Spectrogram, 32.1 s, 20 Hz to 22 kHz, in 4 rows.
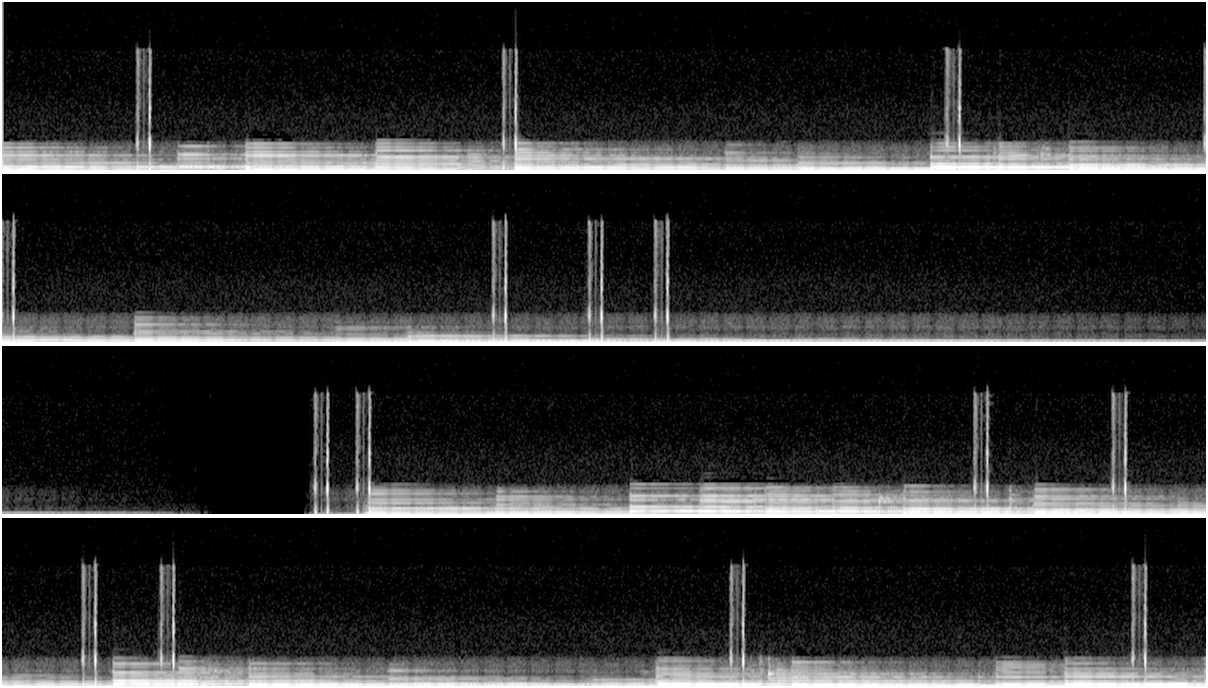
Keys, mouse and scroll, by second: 0.5-0.9 scroll down 1, 0.9-3.3 drag, 4.7-6.1 scroll up 1, 6.3 right click, 6.7 scroll down 1, 7.5 scroll up 1, 8.0-11.3 drag, 11.7 c, 11.9 click, 12.7 Down, 18.1-19.9 drag, 19.9 ctrl+Home, 22.5 click, 22.9-23.4 scroll up 1, 23.4 click, 25.5 scroll down 1, 26.6-28.2 scroll up 1, 28.4 scroll down 1, 28.9 click, 29.5 scroll up 1, 29.9 Down, 31.5 shift+click.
